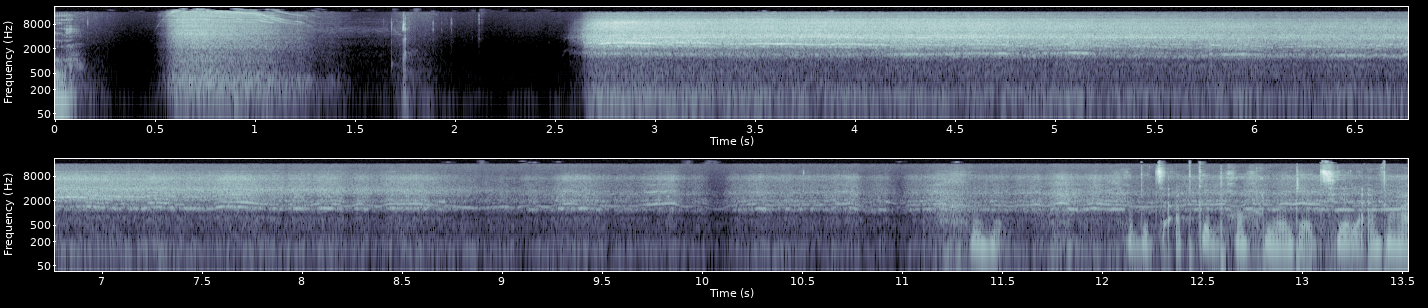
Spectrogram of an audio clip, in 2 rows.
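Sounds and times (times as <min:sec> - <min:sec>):
speech: 0:00.0 - 0:00.2, 0:11.4 - 0:11.6, 0:12.2 - 0:13.5
long slow exhalation in a breathing exercise: 0:00.6 - 0:01.4, 0:02.6 - 0:12.1
thin whistling tones: 0:02.6 - 0:13.5.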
